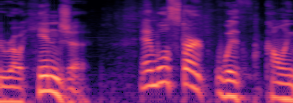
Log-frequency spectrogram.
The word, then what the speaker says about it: Rohingya: household word in fact when I looked it up how to pronounce it I learned that in America they usually call them the Ranga but in country they call them the ROA Hinda and we'll start with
